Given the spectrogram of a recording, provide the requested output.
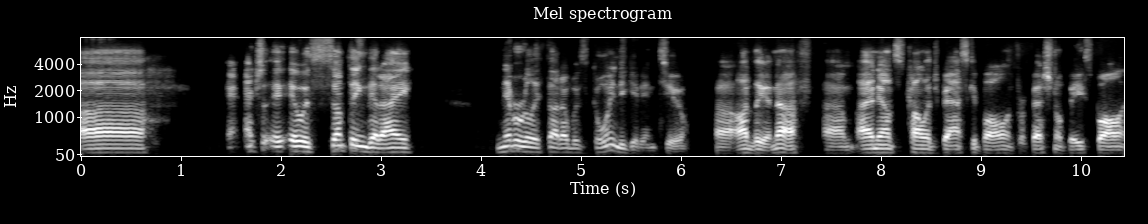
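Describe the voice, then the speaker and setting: With an American accent, a man has an unremarkable speaking voice at a fairly low pitch with ordinary pitch variation, in a dry, close sound with no echo. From United States. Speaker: ring announcer. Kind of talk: interview answer.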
